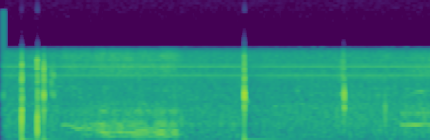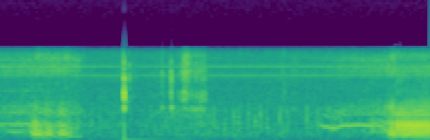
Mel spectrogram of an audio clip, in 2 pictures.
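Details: Hailey, a five-month-old female Pit Bull puppy, snoring loudly while asleep, a habit she has constantly; wavering, nasal snore bursts near the start, middle and end, with a few sharp clicks in between.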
